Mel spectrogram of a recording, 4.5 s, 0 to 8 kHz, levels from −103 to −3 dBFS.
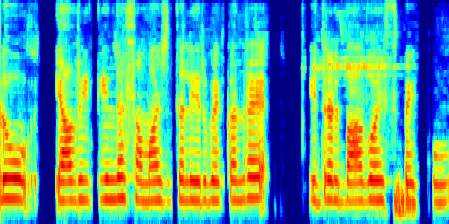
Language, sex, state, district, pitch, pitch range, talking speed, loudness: Kannada, female, Karnataka, Bellary, 230 Hz, 220-235 Hz, 105 wpm, -18 LUFS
